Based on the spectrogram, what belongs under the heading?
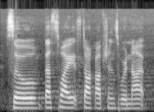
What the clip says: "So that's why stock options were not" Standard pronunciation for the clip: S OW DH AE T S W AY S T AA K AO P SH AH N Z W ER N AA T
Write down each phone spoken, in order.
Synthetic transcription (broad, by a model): S OW DH AE T S W AY S T AA K AO P SH AH N Z W ER N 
